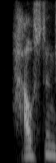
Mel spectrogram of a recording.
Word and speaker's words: Houston: Soho in New York that's south of hon Street they say hon it's spelled exactly like Houston what is that is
